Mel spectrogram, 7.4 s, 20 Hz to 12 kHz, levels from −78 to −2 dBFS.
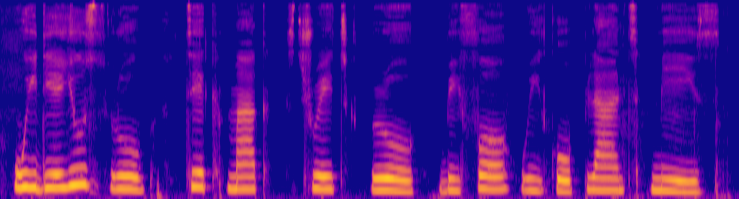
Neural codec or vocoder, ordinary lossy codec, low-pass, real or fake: none; none; 10.8 kHz; real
